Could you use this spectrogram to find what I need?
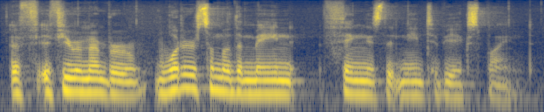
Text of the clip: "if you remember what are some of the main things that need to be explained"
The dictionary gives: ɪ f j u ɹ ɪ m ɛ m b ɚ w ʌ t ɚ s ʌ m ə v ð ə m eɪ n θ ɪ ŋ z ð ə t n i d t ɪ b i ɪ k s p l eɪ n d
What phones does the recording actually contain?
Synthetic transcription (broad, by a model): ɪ f j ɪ ɹ ɪ m ɛ m b ɚ w ʌ t ɚ s ʌ m ə v ð ə m eɪ n θ ɪ ŋ z ð ə t n i d t ɪ b i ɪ k s p l eɪ n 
